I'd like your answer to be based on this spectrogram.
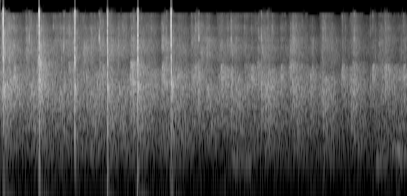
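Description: Applause during a municipal council session in Slovenske Konjice, a short burst of sharp, distinct claps from a small group that soon fades into softer scattered clapping.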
